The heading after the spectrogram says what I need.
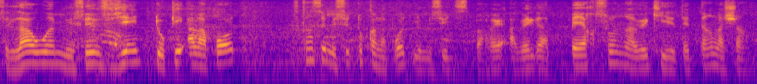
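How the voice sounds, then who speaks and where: Over noticeable background noise, a man talks at a fairly quick pace in a fairly high voice with ordinary pitch variation. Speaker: barber. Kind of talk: testimony.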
